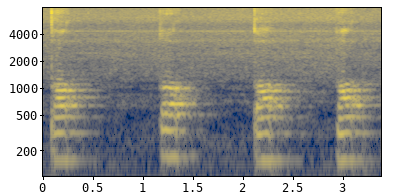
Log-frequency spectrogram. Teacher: क ये जबान से अदा होता है। इसमें होठों का कोई दखल नहीं है। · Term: काफ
